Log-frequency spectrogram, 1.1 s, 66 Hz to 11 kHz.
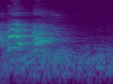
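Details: Neighbor's dog left outside yapping, recorded April 18, 2012 late morning on an iPhone 4S: a single sharp, high, doubled yap that fades into steady low background noise.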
